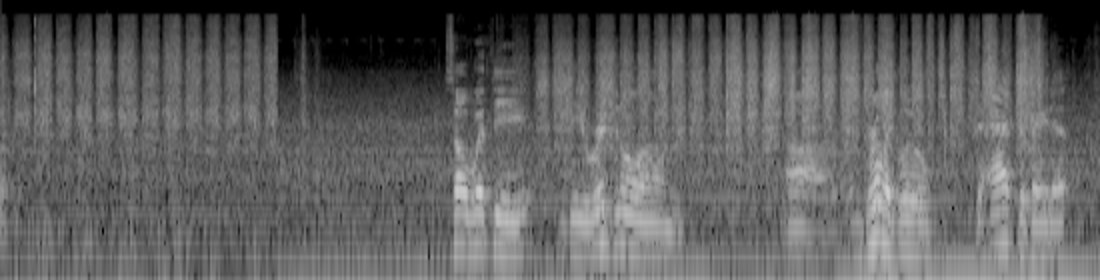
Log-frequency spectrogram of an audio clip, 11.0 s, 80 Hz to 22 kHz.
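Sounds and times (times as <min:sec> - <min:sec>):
sandpaper rubbing back and forth: 0:00.0 - 0:02.8, 0:05.2 - 0:10.7.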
